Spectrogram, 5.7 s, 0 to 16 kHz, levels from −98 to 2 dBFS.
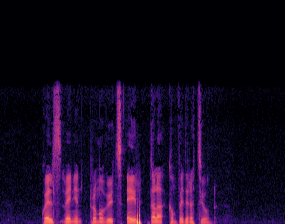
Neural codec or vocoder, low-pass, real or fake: none; 9.9 kHz; real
